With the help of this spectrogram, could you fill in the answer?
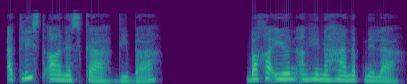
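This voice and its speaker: A woman's voice: medium pitch, animated, normal speed, a little mellow, no echo, studio quality, lightly acted. A woman voicing a cheeky, encouraging young female friend, breezy and slangy, in an audio story. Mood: encouraging, teasing.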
